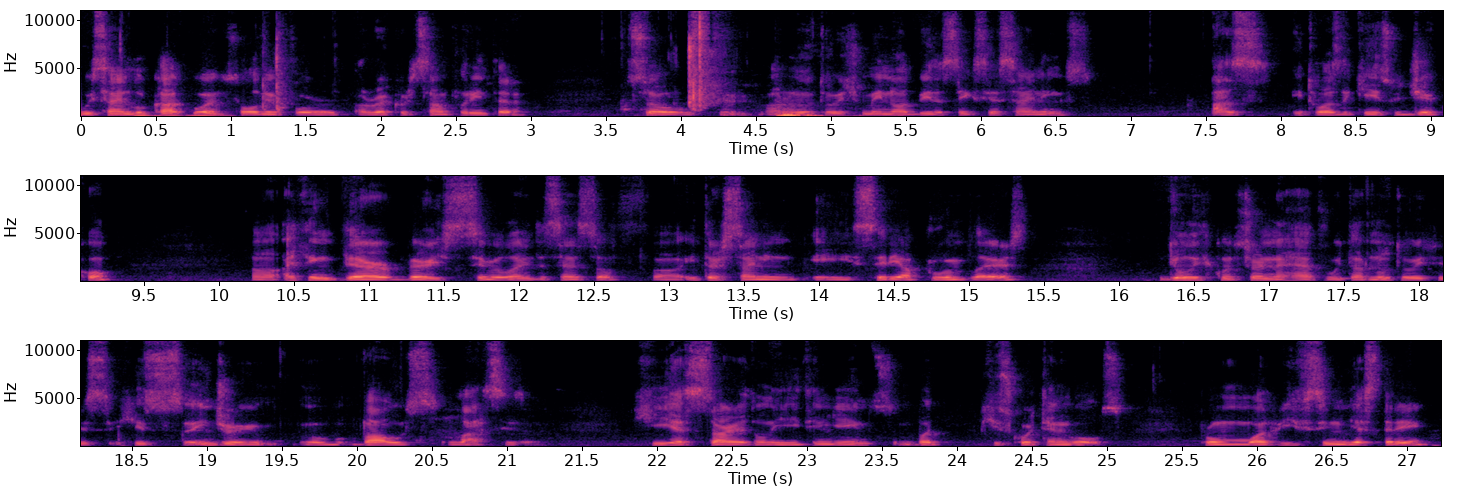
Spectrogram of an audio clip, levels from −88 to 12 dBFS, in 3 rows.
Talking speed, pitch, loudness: 165 wpm, 120 Hz, -27 LUFS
